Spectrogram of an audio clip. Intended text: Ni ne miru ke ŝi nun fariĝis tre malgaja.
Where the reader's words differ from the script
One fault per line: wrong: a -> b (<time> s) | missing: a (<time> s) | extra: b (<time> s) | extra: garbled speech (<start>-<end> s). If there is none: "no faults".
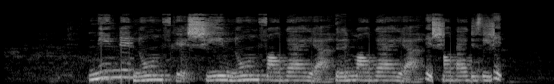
wrong: miru -> nun (1.4 s)
wrong: fariĝis -> malgaja (2.7 s)
extra: garbled speech (4.2-5.0 s)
